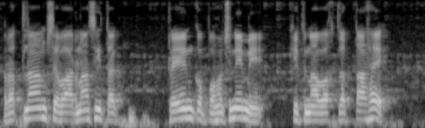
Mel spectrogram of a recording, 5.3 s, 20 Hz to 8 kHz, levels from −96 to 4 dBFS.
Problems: none marked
